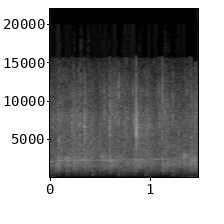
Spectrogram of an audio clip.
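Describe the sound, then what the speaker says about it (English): An audience at a Marvel Contest of Champions Summoner Fest brawl finals applauds its commentators, a brief burst of steady clapping filling the room. "let's please hear a big round of applause to our commentators"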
